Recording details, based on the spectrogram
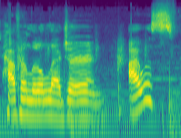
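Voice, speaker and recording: A woman's voice: low-pitched, expressive, moderate pace. A woman from Trinidad and Tobago speaking candidly and conversationally about herself in a reflective documentary interview. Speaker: aesthetician and entrepreneur. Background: background music.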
